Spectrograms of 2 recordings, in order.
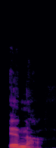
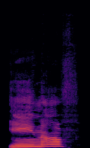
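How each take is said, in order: First: The first vowel sounds like 'eh'. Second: The first vowel sounds like 'ee'. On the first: "but it's really eh" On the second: "Some people say enough"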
